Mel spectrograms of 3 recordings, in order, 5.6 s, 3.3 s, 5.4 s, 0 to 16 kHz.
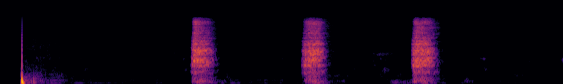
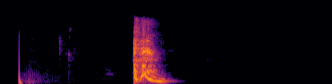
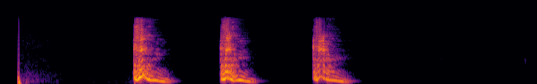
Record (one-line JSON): {"exhalation_length": "5.6 s", "exhalation_amplitude": 32570, "exhalation_signal_mean_std_ratio": 0.2, "cough_length": "3.3 s", "cough_amplitude": 32767, "cough_signal_mean_std_ratio": 0.24, "three_cough_length": "5.4 s", "three_cough_amplitude": 32767, "three_cough_signal_mean_std_ratio": 0.34, "survey_phase": "beta (2021-08-13 to 2022-03-07)", "age": "18-44", "gender": "Male", "wearing_mask": "No", "symptom_none": true, "smoker_status": "Ex-smoker", "respiratory_condition_asthma": false, "respiratory_condition_other": false, "recruitment_source": "REACT", "submission_delay": "0 days", "covid_test_result": "Negative", "covid_test_method": "RT-qPCR", "influenza_a_test_result": "Unknown/Void", "influenza_b_test_result": "Unknown/Void"}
